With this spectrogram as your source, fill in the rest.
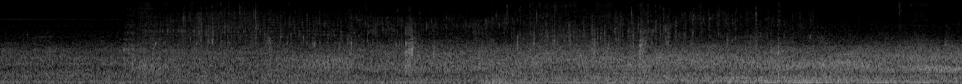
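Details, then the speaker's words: Chaparral boat engine, recent purchase, run a couple of minutes after carb rebuild, new spark plugs and shift cable: rough idle with a steady, uneven knock under water splash. The knock is from cylinder 7, which has zero compression. "This is a boat that came in that was a recent purchase, and it had a bad knocking noise in it, and we could hear that when we were trying to start it. So we ran a compression check and found that there was 0 compression on number 7."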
